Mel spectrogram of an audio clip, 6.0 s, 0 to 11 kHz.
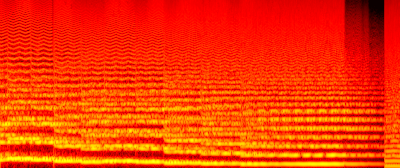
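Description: Yamaha CS01 analog monosynth playing a line of notes that steps down in pitch, each note trailing into tape echo. Near the end the bright top fades briefly, then a new low note starts and is held.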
